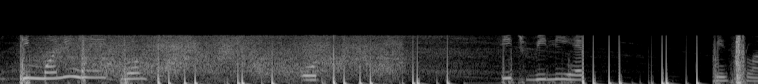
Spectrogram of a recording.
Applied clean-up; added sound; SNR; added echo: none; Domestic sounds, home sounds; 8 dB; none.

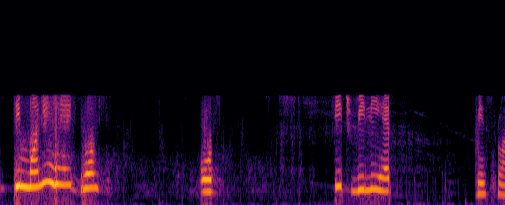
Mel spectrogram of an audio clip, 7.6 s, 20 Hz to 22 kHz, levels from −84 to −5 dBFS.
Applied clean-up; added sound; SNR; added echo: neural separator model SepFormer DNS4.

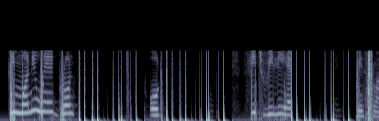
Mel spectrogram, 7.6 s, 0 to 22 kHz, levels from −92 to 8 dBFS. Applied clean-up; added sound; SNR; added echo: none; none; none; none.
